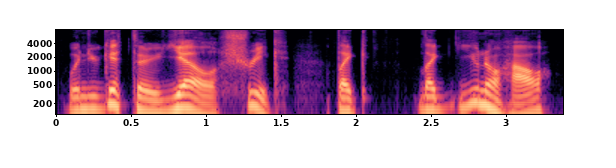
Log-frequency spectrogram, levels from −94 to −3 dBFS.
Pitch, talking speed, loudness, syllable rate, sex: 140 Hz, 160 wpm, -18 LUFS, 5.2 syllables/s, male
